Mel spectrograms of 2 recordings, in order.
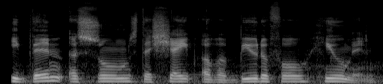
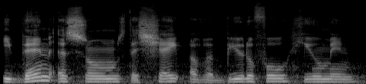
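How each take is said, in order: Both takes have the same delivery.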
